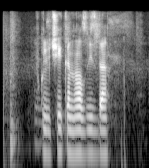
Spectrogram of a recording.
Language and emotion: Russian, neutral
